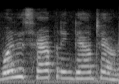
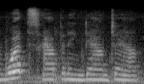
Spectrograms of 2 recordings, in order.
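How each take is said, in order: First: The words what is are said separately. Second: The words what is are contracted together.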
